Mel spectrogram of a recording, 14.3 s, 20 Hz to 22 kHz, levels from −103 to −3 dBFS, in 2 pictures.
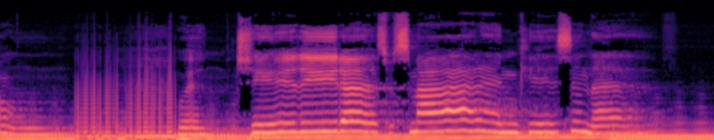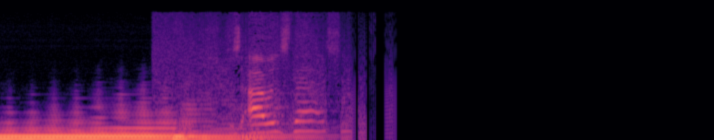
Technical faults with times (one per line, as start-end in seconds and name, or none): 0.74-1.76 robotic sound from repeated short buffers
8.66-14.28 truncation distortion on a fade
